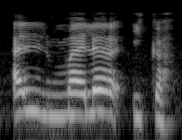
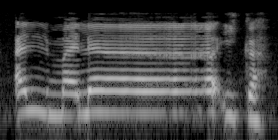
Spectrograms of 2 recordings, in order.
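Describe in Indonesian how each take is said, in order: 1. Vokal panjang itu dibaca pendek. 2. Vokal panjang itu dibaca panjang. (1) "bukan al-malaikah. Itu ialah salah" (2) "Cara bacaan yang betul ialah al-malaikah"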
